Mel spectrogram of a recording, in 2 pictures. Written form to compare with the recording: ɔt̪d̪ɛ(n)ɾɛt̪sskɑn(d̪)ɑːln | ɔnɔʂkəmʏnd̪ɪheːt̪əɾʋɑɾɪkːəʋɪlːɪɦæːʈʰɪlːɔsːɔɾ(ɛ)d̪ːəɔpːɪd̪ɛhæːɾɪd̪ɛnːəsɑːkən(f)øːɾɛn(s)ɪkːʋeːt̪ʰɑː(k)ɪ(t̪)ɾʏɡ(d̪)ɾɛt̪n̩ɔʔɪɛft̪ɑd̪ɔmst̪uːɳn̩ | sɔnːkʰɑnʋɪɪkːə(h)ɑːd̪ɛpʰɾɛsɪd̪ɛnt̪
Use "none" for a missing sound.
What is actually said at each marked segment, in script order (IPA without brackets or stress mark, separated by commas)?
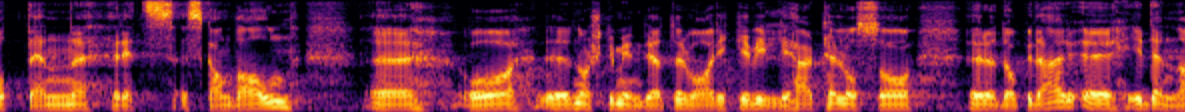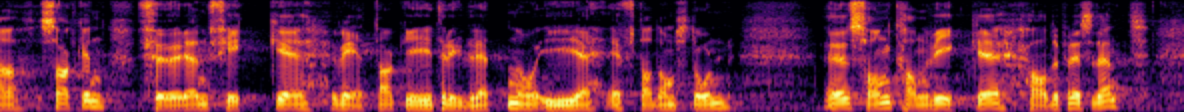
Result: n, d̪, œ, f, f, k, t̪ʰ, d̪, h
